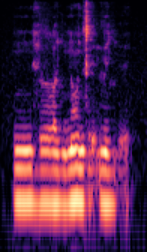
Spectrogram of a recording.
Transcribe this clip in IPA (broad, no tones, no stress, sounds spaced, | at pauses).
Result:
nː e̤ lː ɒ ʎ n õ d r ḛ lʲ ə ʎ ḛ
